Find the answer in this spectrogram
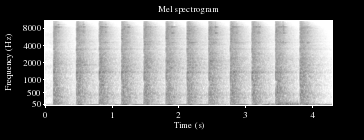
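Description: A steady run of about a dozen claw-hammer blows, about three a second, on mineral-insulated copper-clad (pyro) cable lying on a steel vice anvil, each blow ringing briefly. The blows are flattening the cable until it breaks down into a dead short between its conductors.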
